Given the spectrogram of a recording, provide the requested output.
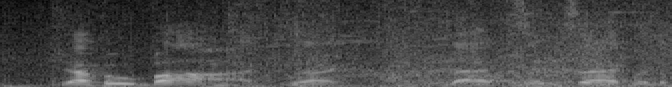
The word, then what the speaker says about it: Zhao Ba: Oh, I got Zhao Ba. Zhao Ba, exact. That's exactly the pronunciation.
